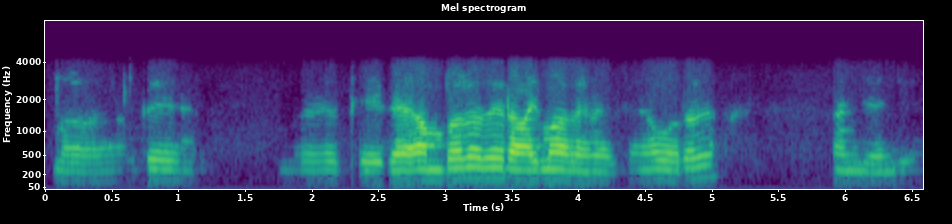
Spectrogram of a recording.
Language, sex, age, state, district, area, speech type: Dogri, male, 30-45, Jammu and Kashmir, Reasi, urban, conversation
